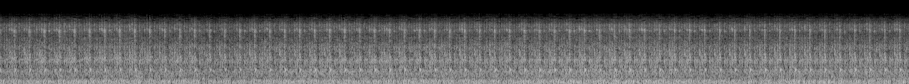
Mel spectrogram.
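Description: A sharp, regular knock, about three a second, holds steady over the idling engine throughout; knocking present, cause not evident.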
